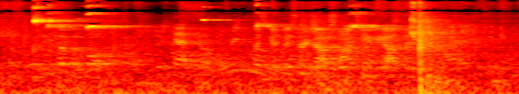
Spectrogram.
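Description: Young players call out to each other in a large echoing hall.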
